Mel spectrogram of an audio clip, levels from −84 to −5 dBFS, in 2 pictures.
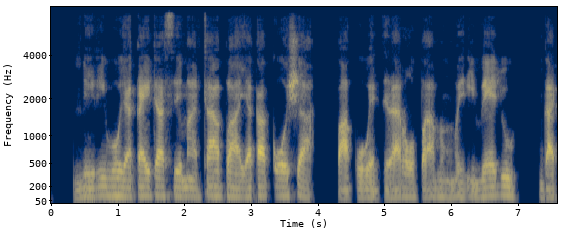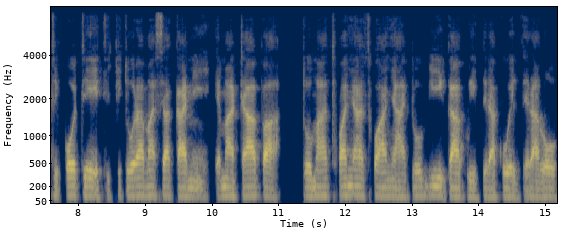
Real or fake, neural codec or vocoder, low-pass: fake; codec, 16 kHz in and 24 kHz out, 1.1 kbps, FireRedTTS-2 codec; 7.2 kHz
